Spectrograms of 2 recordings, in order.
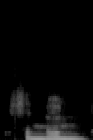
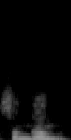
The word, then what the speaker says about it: संघं: पाली शब्द जो है, पाली उच्चारण, बुद्धंग, धम्मंग, संघंग, इसमें मकारांत नहीं है। पाली में मकारांत नहीं होता। पाली में अनुनासिक क्या कहते हैं उसको, होता है, नहीं, म नहीं, अनुस्वार। अनुस्वार। बुद्धंग, धम्मंग, संघंग, एकं समयं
